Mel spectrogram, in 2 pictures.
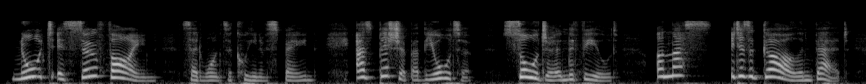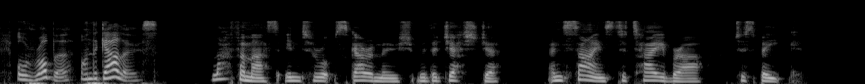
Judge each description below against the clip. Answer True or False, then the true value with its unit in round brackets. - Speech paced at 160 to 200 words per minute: False (150 wpm)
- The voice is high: True (195 Hz)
